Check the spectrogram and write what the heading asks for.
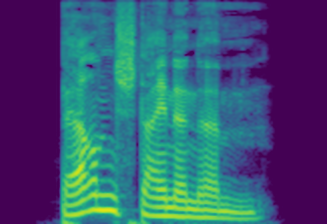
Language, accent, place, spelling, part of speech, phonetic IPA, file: German, Germany, Berlin, bernsteinenem, adjective, [ˈbɛʁnˌʃtaɪ̯nənəm], De-bernsteinenem.ogg
- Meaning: strong dative masculine/neuter singular of bernsteinen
